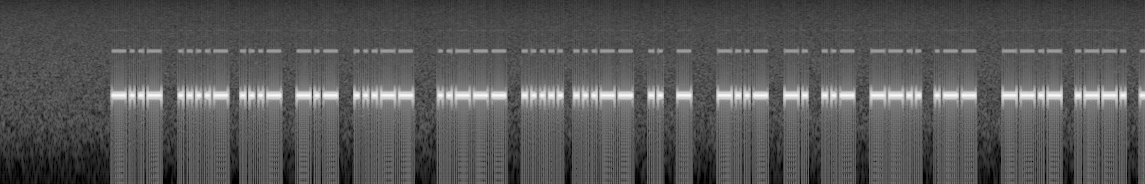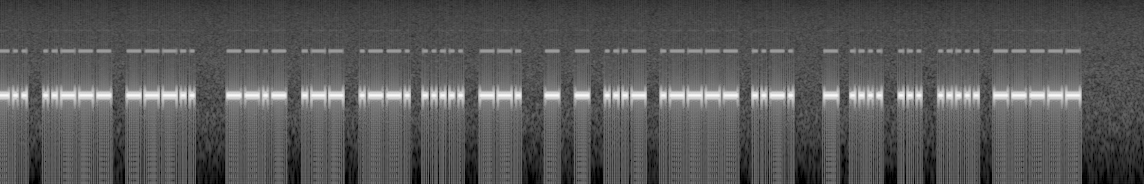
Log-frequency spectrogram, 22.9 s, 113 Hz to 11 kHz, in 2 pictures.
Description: Morse code, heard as a keyed tone, hand-sent with a paddle, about 27 wpm, 1030 Hz. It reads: X4VK3 253IT XNUZW QPD28 QWP5G TTV1F THS50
